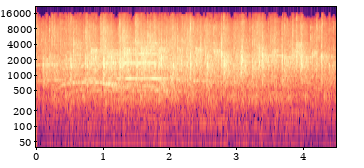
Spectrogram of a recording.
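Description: audience clapping

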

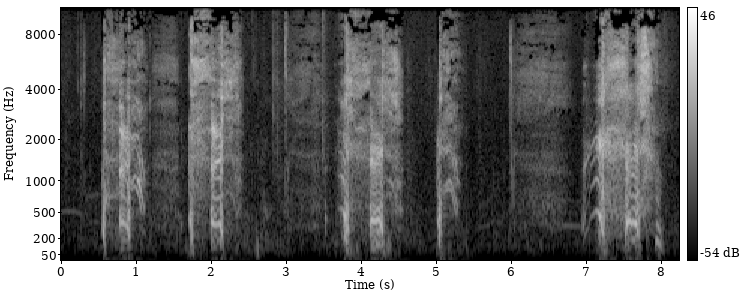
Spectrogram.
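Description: coughing

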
